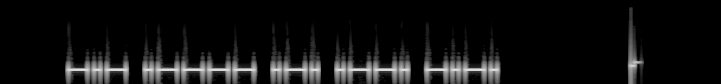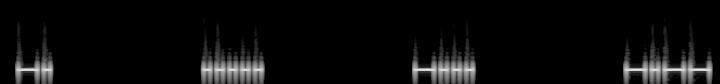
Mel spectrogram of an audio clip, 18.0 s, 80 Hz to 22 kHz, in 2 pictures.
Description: Morse code, heard as a keyed tone, about 15 wpm, spaced as for 7 wpm, 700 Hz. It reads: K1RPC N5BY
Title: USA Call Signs - 5 Characters - 8x Character Spacing - 15wpm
